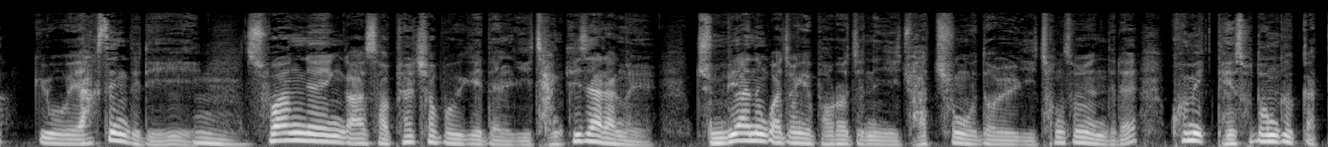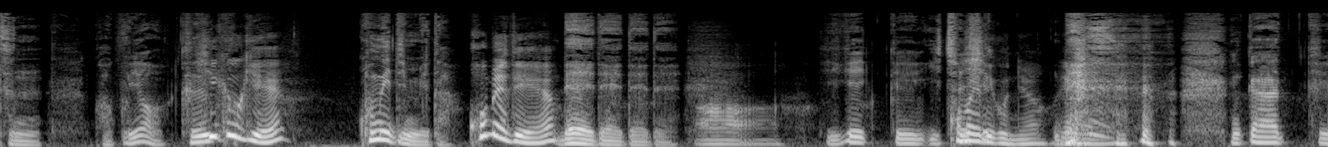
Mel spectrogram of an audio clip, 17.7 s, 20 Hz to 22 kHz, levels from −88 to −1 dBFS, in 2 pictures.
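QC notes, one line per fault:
No faults heard in this speech clip; nothing to log.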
